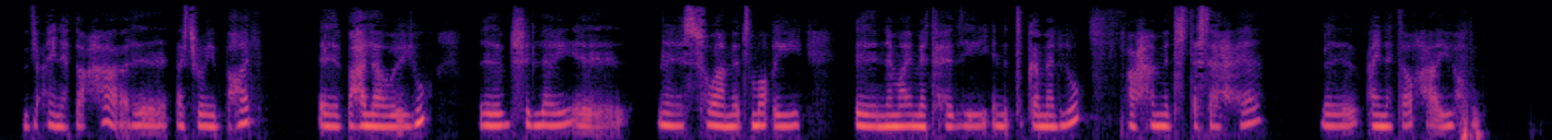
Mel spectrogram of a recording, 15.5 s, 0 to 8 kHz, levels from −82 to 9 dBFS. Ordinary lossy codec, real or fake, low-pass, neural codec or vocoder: MP3, 32 kbps; fake; 7.2 kHz; codec, 16 kHz in and 24 kHz out, 0.6 kbps, FocalCodec, streaming, 2048 codes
